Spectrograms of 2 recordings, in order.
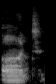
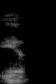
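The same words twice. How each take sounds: First: It has the New England pronunciation of aunt. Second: It has the New York pronunciation of aunt.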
